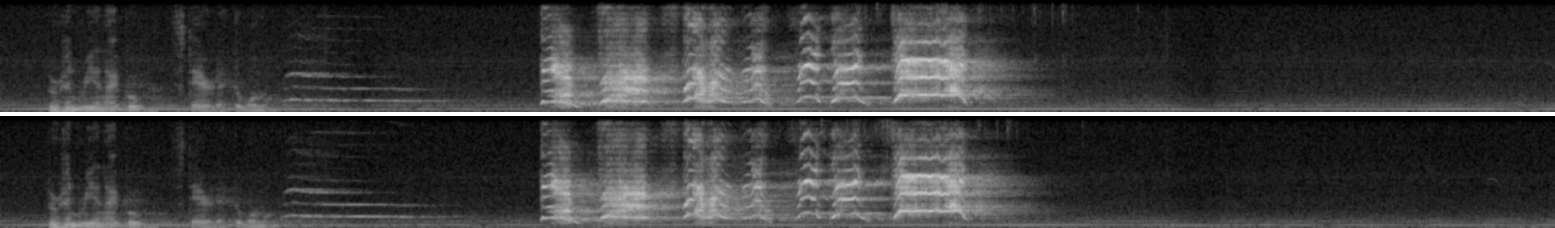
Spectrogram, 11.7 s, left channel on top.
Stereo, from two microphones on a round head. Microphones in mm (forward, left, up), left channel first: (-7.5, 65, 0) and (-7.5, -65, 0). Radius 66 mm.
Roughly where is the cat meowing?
Right.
